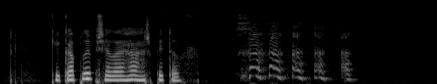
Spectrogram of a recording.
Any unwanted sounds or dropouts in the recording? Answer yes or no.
yes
